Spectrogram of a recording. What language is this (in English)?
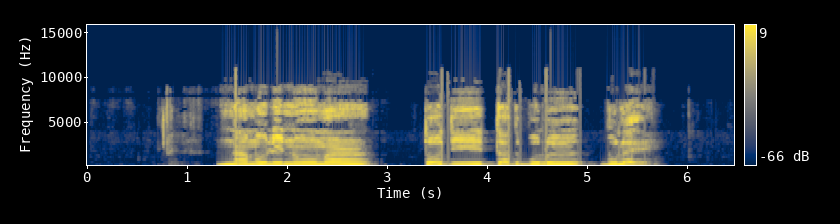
Kati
